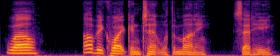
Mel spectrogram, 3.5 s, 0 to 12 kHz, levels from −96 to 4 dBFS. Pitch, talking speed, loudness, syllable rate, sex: 140 Hz, 170 wpm, -17 LUFS, 5.1 syllables/s, male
